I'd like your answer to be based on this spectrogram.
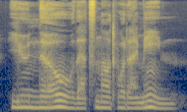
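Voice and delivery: low, soft, rumbling voice. Narrator reads a man speaking close into another man's ear, voice dropped low, rumbling. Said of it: "Crowley's voice had dropped by nearly a full octave".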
